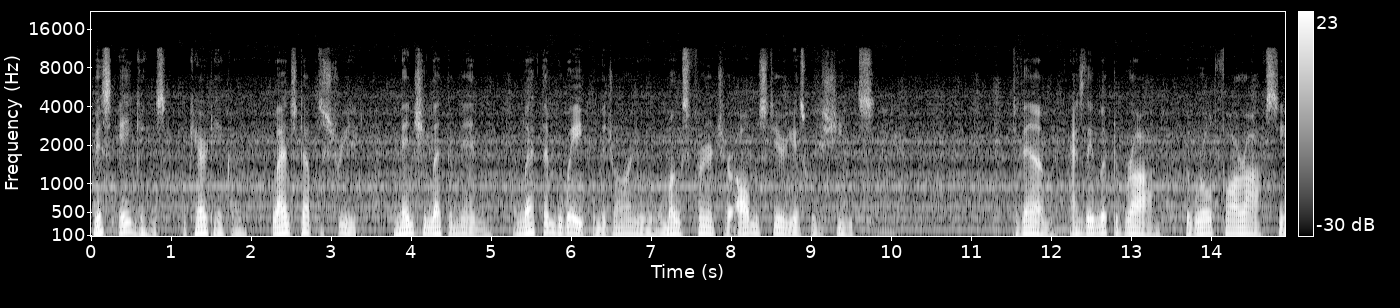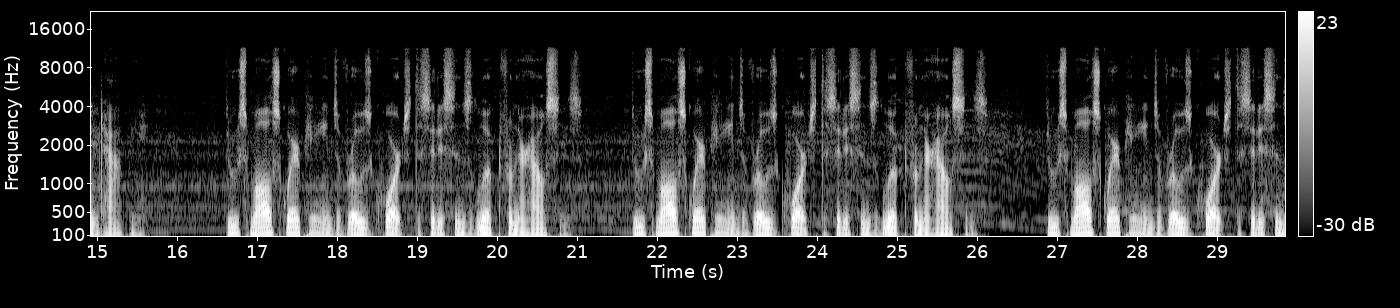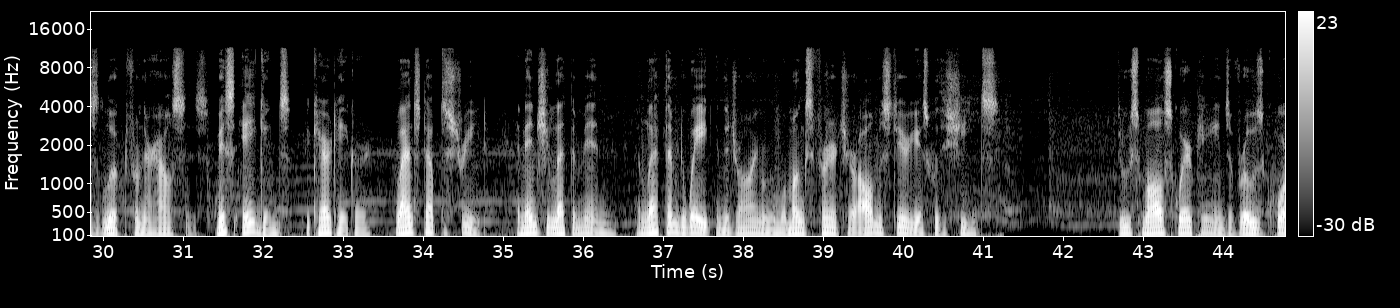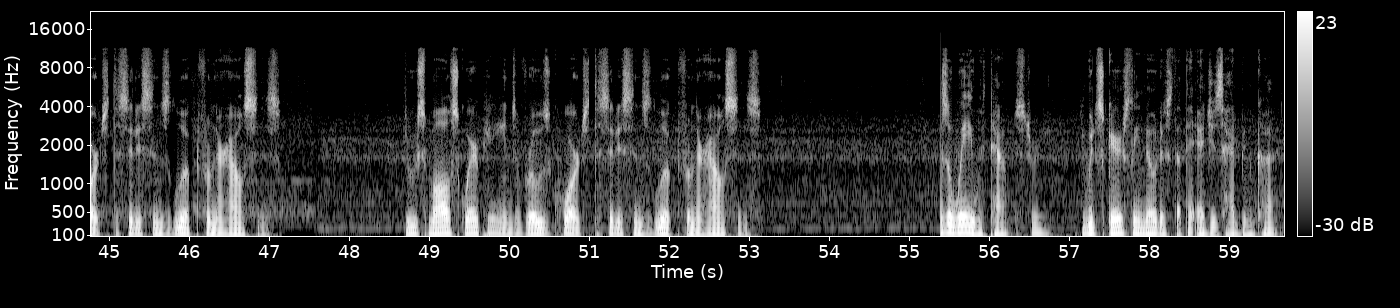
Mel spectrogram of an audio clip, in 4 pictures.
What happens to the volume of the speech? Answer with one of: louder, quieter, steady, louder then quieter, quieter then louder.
steady.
